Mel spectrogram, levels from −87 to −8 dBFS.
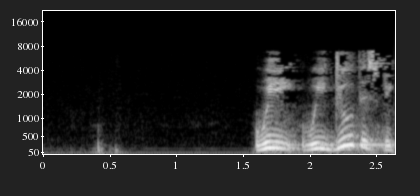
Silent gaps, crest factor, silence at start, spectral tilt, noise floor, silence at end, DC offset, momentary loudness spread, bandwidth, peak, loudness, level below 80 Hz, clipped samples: none; 18 dB; 0.4 s; -5.5 dB/octave; -62 dBFS; 0 s; 0.1%; 3 LU; 7.2 kHz; -4 dBFS; -17 LUFS; -50 dBFS; under 0.1%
